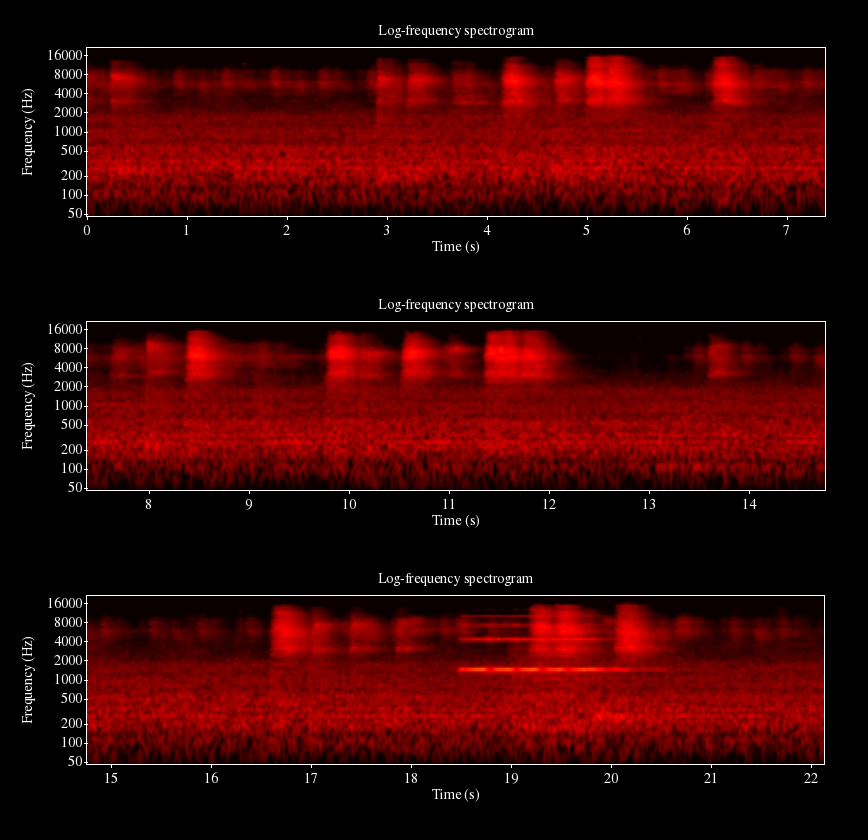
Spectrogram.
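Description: Boxers shadowboxing, with short sharp hissing exhalations at irregular intervals over a steady ventilation hum. About eighteen seconds in, an electronic boxing round timer beeps rapidly several times, the loudest sound here, marking the end of a round.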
